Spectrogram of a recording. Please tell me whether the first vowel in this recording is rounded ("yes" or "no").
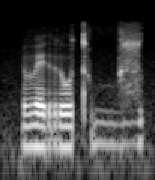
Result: no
